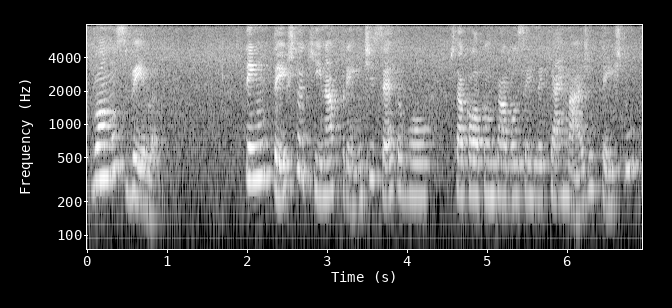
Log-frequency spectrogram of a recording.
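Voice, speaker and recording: A young woman with a Brazilian Portuguese accent teaching a children's grammar lesson, slowly and patiently breaking words into syllables. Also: a little high. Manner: slow, patient, spells syllables out one by one. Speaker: primary school teacher. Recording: echoey room with faint hiss.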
